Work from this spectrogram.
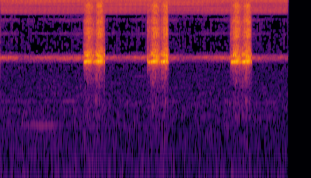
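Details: Insect calls at night: three loud harsh buzzes of about half a second each, roughly one and a half seconds apart, over a steady high whine that stops abruptly near the end.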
